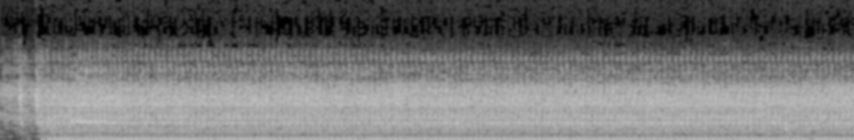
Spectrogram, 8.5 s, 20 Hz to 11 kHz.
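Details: TVS Raider 125cc BS6 single-cylinder bike, 2,500 km: uneven, lumpy idle with occasional dropped firing pulses, missing at low rpm; bike also shuts off suddenly. Cause undetermined.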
